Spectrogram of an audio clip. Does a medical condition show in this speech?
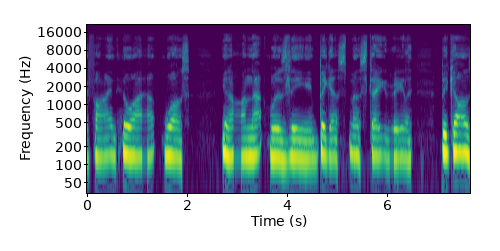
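Yes: speech apraxia; disrupted brain signals to vocal cords; about 50% improved after therapy, fluency back; voice came and went, now much slower, singing voice affected.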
